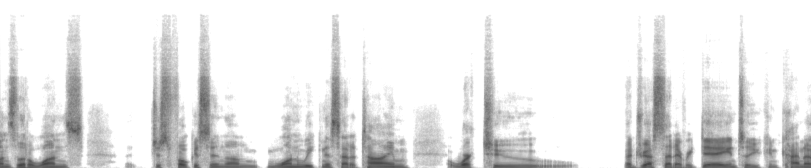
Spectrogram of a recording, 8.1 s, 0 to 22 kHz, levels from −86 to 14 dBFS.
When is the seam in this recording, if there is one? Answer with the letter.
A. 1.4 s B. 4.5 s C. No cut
B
